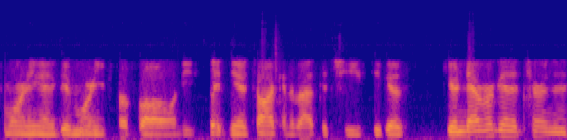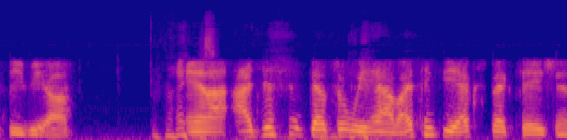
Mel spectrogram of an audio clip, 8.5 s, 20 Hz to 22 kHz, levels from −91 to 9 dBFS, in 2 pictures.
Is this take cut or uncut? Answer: uncut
